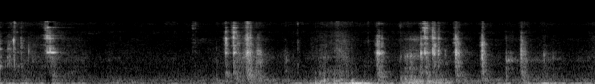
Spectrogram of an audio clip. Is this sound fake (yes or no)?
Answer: yes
